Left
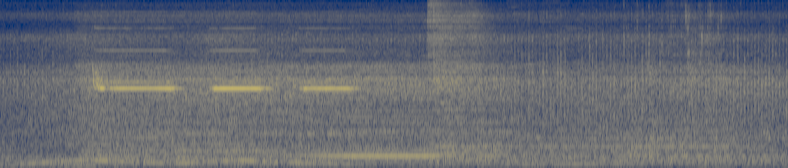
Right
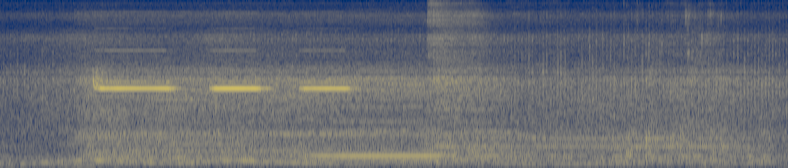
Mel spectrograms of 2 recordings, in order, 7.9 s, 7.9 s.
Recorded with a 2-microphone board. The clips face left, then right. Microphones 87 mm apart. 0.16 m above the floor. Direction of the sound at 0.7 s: 50° right (ahead or behind).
